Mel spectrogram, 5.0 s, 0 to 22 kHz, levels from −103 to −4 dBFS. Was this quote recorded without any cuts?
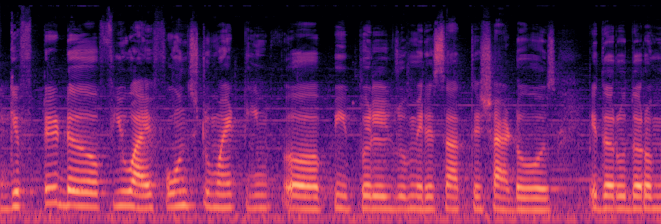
yes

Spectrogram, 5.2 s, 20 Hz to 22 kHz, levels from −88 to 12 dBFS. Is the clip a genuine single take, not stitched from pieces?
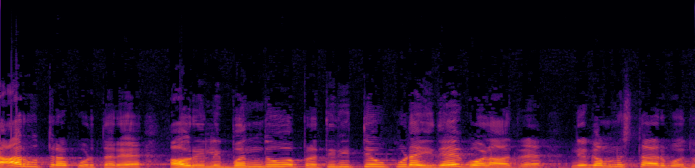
yes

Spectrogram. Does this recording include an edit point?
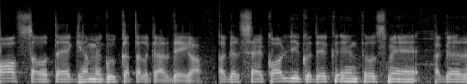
yes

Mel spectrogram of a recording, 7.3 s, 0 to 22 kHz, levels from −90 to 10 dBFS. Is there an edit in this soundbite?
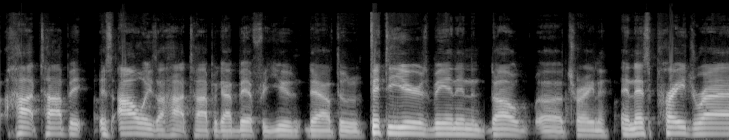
yes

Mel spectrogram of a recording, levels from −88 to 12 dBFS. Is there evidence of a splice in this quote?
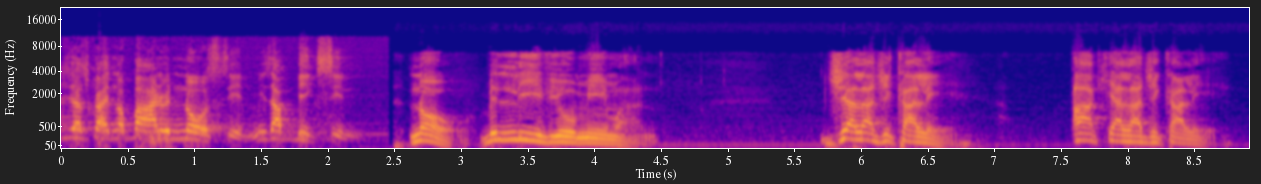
yes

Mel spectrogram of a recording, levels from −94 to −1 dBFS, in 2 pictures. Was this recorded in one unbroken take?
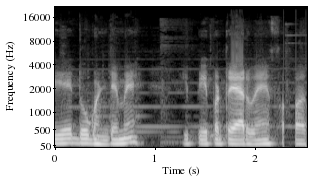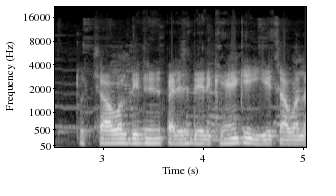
no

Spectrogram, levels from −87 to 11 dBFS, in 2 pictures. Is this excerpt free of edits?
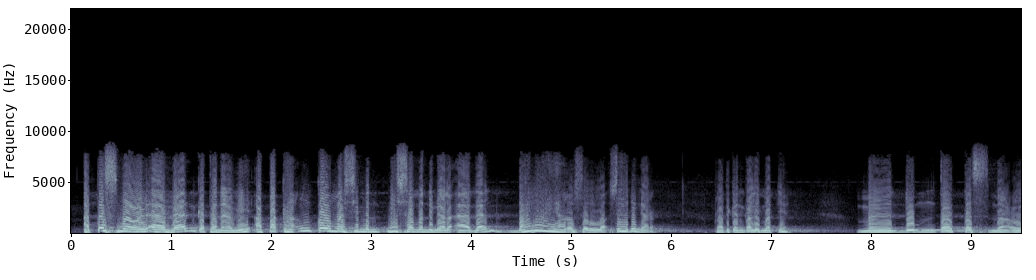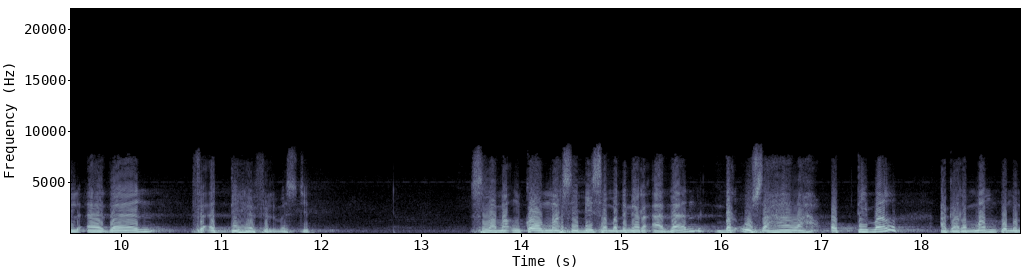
yes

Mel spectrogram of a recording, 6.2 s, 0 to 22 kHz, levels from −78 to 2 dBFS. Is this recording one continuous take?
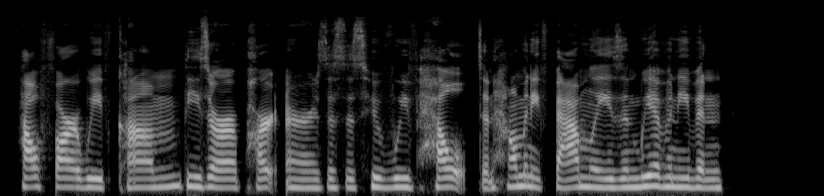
no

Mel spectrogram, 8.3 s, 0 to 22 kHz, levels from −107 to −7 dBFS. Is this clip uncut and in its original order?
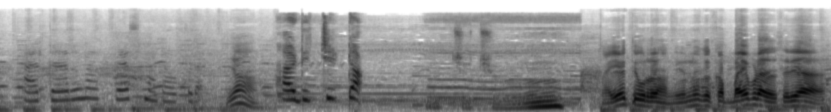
no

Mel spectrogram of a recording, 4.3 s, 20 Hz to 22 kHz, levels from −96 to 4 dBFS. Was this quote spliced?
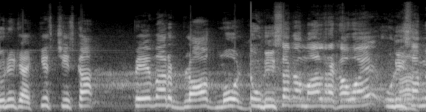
yes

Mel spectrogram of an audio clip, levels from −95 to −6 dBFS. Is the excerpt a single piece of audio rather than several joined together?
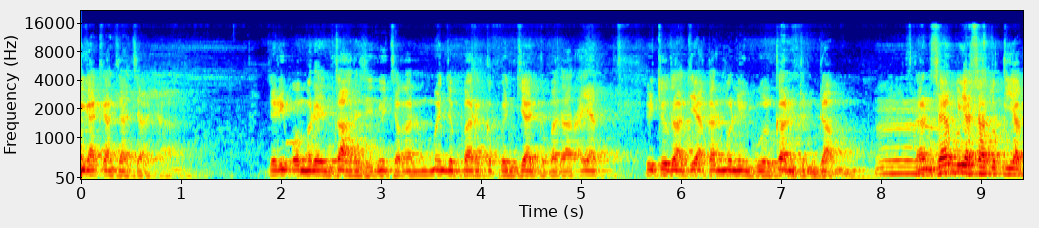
yes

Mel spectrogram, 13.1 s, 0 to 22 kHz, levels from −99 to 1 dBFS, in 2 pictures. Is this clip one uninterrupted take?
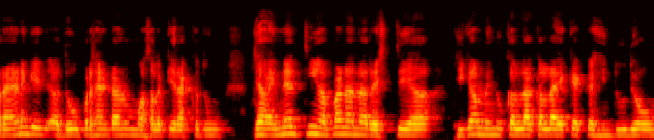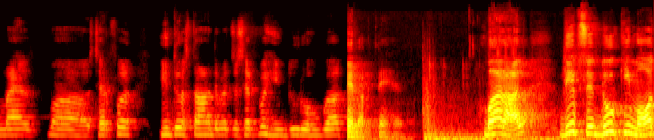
no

